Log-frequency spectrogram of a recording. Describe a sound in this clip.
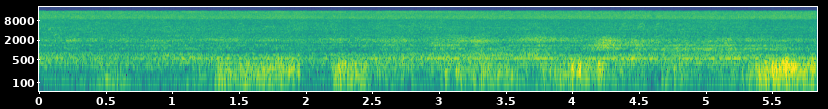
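A diesel locomotive rumbles in the distance.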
